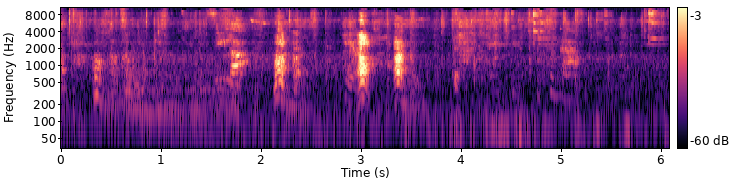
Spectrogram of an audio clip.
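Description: A husky-type dog vocalising: a drawn-out call falling in pitch, then four short, sharp calls over about two seconds, the loudest about three seconds in.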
